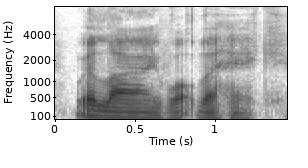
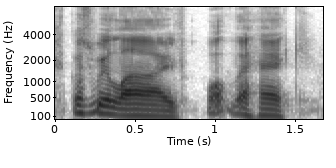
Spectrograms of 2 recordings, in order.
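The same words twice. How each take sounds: First: Said in the usual way. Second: Hammed-up "we're live" in a put-on voice; mock alarm. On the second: Joking to viewers about being live, mock alarm. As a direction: fake panic, louder and playful.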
